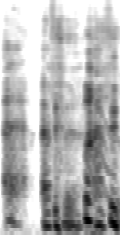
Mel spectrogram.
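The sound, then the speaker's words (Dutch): A phlegmy throat clearing in a few rough, rattling bursts, with a short spoken word or two mixed in. “Je hoort het slijm er al bij.”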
